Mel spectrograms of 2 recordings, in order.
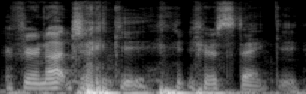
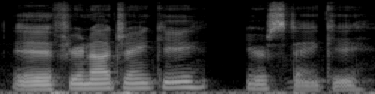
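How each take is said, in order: First: It is said loudly with lots of energy. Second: It is said quietly with little energy.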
